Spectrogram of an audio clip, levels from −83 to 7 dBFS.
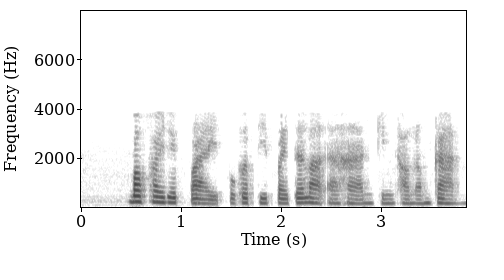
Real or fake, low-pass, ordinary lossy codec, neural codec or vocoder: fake; 7.2 kHz; AAC, 16 kbps; codec, 16 kHz in and 24 kHz out, 2.2 kbps, FireRedTTS-2 codec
